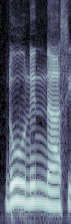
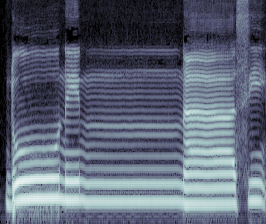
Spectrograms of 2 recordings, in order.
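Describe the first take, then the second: First: The nasal n sound is cut short. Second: The nasal n sound is held for a while. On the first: The speaker calls it wrong. "ऐसे नहीं पढ़ना, इस तरह इसका गुन्ना जो है वो ख़त्म हो जाएगा" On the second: The speaker calls it right. "थोड़ी देर के लिए आवाज़ को आपने उसी तरह जारी रखना है"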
